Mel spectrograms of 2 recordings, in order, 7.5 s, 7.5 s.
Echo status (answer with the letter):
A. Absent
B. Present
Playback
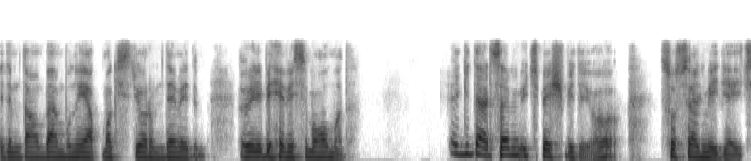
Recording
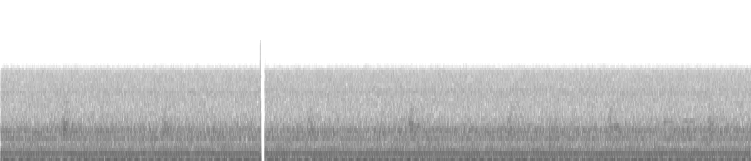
A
